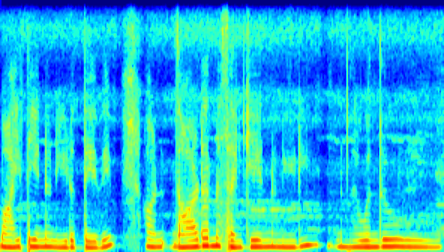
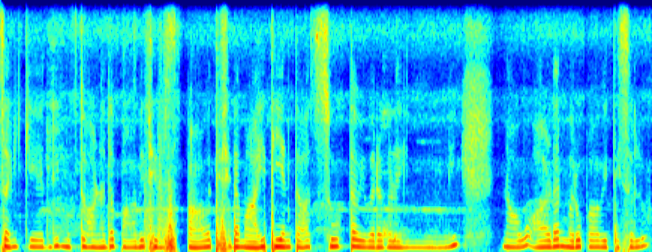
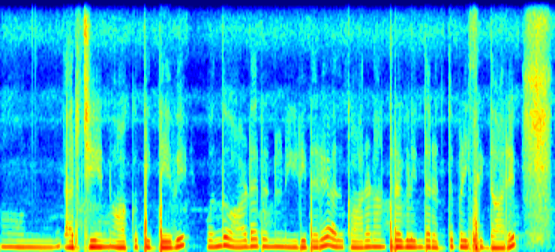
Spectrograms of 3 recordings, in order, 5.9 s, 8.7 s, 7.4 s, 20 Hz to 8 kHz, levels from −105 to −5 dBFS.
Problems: background sounds at intervals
